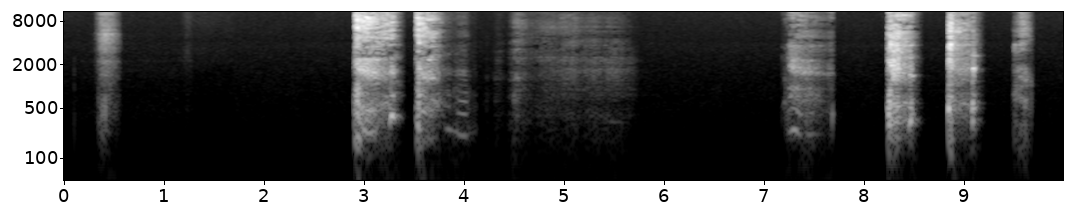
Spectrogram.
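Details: Repeated dry, sharp coughs, about eight over ten seconds, in short clusters separated by silence; coughing.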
